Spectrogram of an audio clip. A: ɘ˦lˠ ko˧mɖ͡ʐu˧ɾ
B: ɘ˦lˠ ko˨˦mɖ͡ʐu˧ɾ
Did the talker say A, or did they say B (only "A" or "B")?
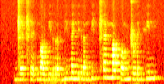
B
